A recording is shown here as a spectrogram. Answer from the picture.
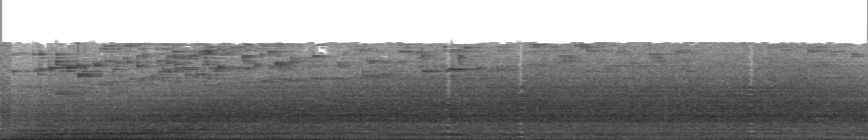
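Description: Live rock band holding a loud sustained final chord. Electric bass notes ring low under a dense wash of cymbals, fading slightly toward the end.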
